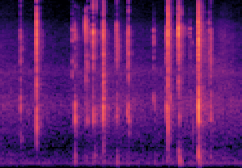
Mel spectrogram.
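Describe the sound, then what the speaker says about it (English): Typing on a computer keyboard, a quick irregular run of about a dozen close, crisp key clicks in a quiet room. "start typing."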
